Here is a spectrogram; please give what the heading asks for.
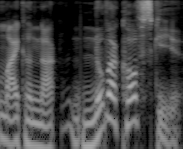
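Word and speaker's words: Michał Nowakowski: Well, it was with CEO Michael Novakovsky, that's how you pronounce it.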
